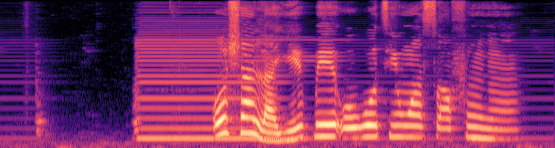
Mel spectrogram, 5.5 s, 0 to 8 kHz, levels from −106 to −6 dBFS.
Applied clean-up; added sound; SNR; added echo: classical method log-MMSE.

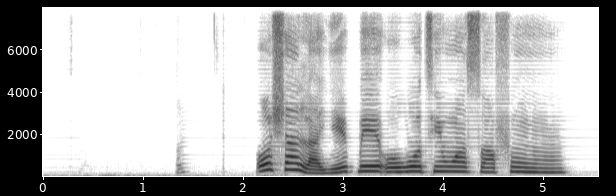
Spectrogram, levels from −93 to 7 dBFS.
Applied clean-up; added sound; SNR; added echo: neural mask model DeepFilterNet 3.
